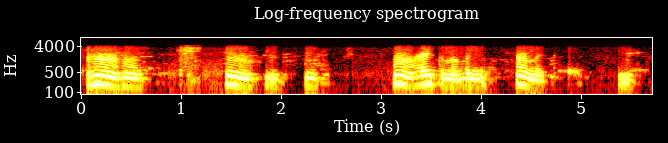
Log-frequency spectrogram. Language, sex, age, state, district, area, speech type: Kannada, female, 45-60, Karnataka, Mysore, urban, conversation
